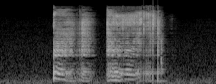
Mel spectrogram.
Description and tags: fart poot gas flatulence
